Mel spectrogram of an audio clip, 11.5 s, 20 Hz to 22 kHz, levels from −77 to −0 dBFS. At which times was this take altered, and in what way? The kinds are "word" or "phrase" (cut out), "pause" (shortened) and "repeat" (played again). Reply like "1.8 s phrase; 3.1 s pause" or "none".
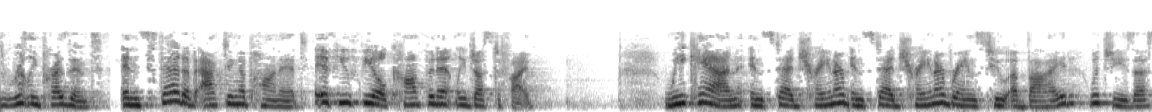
1.1 s pause; 3.1 s word; 8.5 s repeat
